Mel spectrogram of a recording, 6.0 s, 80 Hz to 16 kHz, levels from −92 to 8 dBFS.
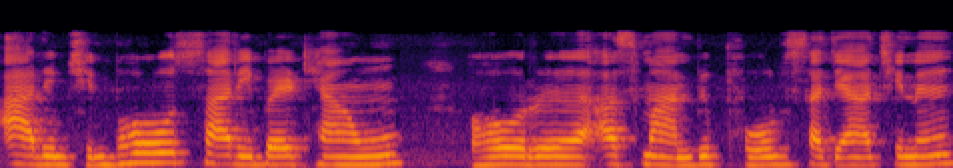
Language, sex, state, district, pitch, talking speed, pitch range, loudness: Garhwali, female, Uttarakhand, Tehri Garhwal, 175 Hz, 110 wpm, 170-185 Hz, -19 LUFS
